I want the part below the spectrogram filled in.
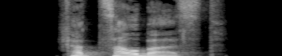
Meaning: second-person singular present of verzaubern
- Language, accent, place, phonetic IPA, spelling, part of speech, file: German, Germany, Berlin, [fɛɐ̯ˈt͡saʊ̯bɐst], verzauberst, verb, De-verzauberst.ogg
